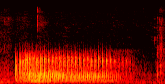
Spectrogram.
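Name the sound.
cat purring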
